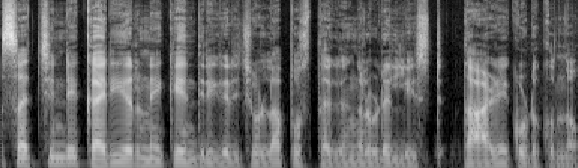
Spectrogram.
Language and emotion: Malayalam, neutral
